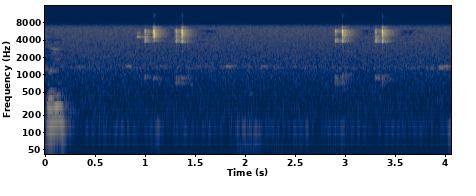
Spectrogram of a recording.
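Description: Computer mouse button clicks: four short, sharp clicks in two pairs, about a second in and again about three seconds in, as keys are selected one by one in the keyboard's lighting software.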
